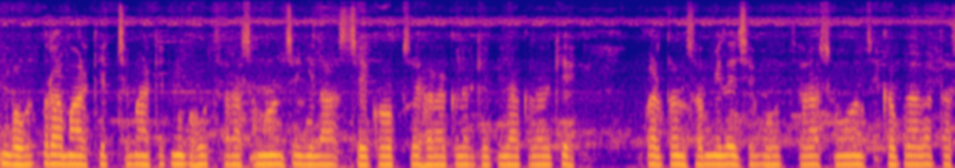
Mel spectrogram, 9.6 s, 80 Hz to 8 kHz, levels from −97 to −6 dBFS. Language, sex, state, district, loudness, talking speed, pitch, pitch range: Maithili, male, Bihar, Saharsa, -27 LUFS, 190 wpm, 150 Hz, 145-150 Hz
